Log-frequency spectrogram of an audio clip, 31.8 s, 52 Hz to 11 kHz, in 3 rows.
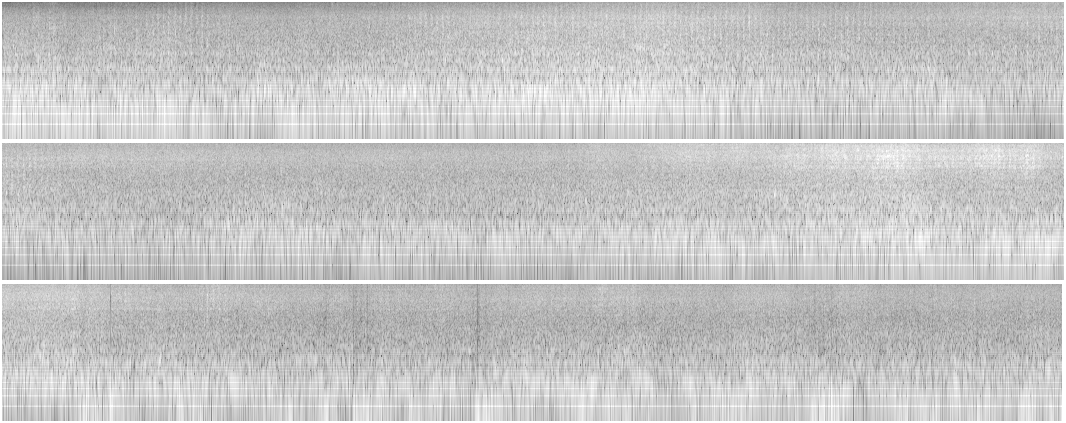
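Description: Sikorsky VH-3D Sea King helicopter's twin turbines and main rotor running steadily as it hovers low over the lawn. A deep rumble joins about two-thirds of the way in.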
